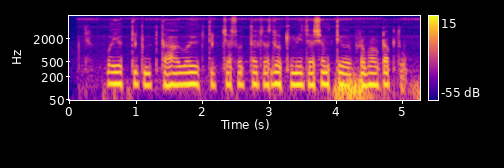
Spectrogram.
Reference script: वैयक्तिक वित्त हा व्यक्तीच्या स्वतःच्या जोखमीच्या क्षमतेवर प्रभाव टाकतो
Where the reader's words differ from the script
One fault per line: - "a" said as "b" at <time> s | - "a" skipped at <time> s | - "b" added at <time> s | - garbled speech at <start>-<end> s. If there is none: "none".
none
